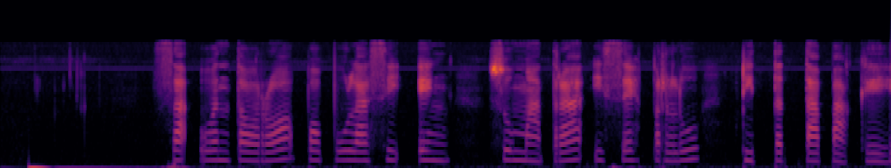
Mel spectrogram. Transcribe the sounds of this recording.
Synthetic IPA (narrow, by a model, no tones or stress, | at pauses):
sa̰ʔwənt̪ɔɾɔpopulasi | ɪŋsumat̪ɾaʔisɪhpərlud̪̥i̤t̪ət̪apake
